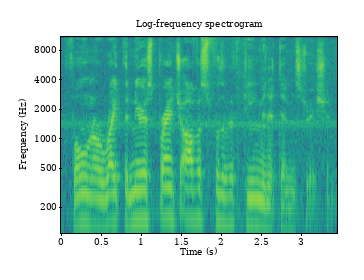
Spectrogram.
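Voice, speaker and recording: Guy reading stuff out loud for an unboxing, kinda halting, mutters little asides, some noise behind him. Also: mid-range voice. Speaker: unboxing presenter. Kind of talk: casual unboxing, reading old newspaper props aloud.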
